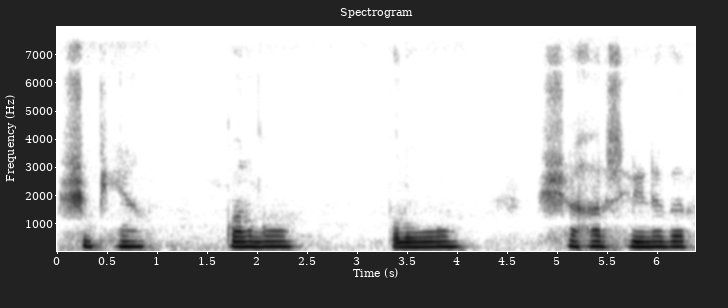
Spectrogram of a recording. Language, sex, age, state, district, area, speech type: Kashmiri, male, 18-30, Jammu and Kashmir, Shopian, rural, spontaneous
